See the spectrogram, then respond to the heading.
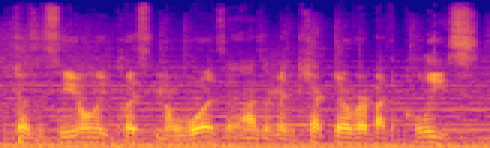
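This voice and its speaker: Man playing young male cop, intense, suspicious, firm, insistent, slightly lowered voice, music behind. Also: fast talker, close to an everyday voice. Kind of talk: audio drama character acting.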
